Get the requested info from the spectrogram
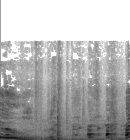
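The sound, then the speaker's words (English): A dog gives an excited, high whine that slides down, then a few sharp yips and short barks in quick succession, loud with a faint voice underneath. “Damn, my dog, he excited too.”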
